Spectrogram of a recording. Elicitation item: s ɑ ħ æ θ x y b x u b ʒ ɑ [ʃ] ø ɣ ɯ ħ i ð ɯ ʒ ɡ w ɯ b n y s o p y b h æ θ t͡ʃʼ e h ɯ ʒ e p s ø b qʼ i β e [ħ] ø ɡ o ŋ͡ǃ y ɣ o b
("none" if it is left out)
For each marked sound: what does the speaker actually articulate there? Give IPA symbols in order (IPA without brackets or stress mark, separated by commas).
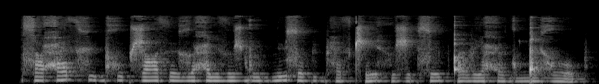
θ, ħ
